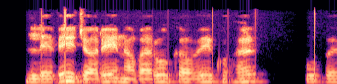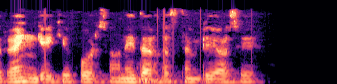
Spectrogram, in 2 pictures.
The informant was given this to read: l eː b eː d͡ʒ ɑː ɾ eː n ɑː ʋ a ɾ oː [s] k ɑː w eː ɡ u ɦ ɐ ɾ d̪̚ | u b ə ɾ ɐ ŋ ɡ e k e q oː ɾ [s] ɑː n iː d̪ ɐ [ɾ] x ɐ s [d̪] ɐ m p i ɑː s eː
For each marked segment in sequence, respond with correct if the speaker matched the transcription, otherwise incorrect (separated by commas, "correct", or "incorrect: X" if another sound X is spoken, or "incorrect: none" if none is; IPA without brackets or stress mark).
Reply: incorrect: none, correct, correct, incorrect: t̪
